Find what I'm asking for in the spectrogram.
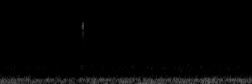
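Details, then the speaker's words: Floureon CCTV camera, reassembled after teardown for a stuck-on-night-mode/white-screen fault, with its light sensor covered: one crisp little click as the IR-cut filter snaps into place and the picture goes black and white; switching normally, fault apparently cleared by reassembly. "Hear the little switch, hear the click, and the lens switching into place, and the picture has gone to black and white."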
